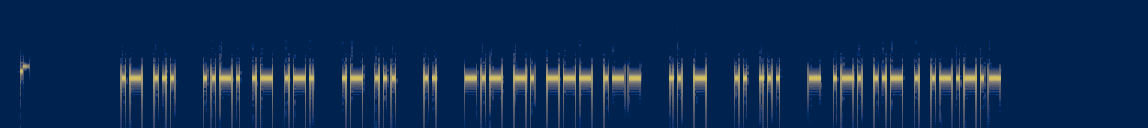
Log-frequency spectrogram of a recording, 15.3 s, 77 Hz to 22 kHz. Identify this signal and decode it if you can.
Morse code, heard as a keyed tone, about 21 wpm, 700 Hz. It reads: AS FAR AS I KNOW IT IS TRUE.
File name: practice / 22wpm / Sentences with 4-Word Phrases - 22wpm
